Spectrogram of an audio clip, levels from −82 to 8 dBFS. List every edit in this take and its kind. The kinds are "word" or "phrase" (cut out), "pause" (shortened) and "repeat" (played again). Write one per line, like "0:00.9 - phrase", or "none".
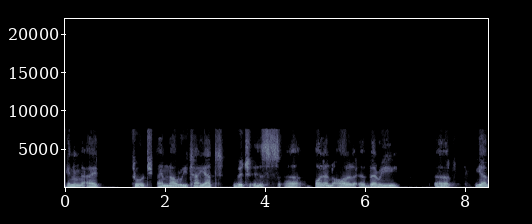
0:01.7 - phrase
0:03.3 - pause
0:04.9 - pause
